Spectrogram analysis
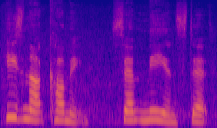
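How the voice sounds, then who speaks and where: A woman's voice: a little high, a little hiss or hum, natural voice. Resolute, wry young woman shinobi played by an actress. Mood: firm, guarded. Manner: measured, probing, dryly teasing. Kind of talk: video game cutscene acting.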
